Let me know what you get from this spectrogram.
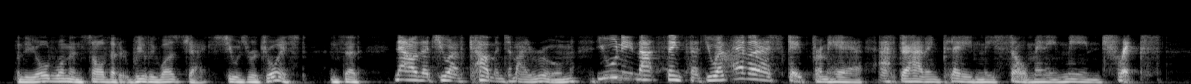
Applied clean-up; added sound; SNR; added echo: none; Skateboard; 18 dB; reverberation time 0.2 s.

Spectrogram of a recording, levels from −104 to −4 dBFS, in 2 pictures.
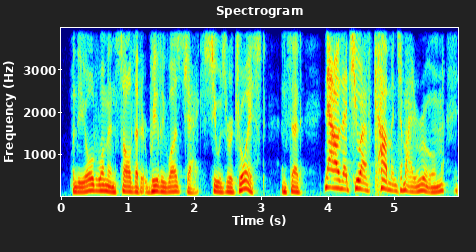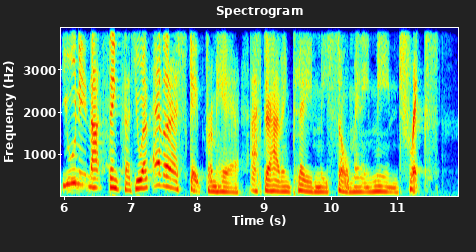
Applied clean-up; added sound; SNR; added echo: none; none; none; none.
